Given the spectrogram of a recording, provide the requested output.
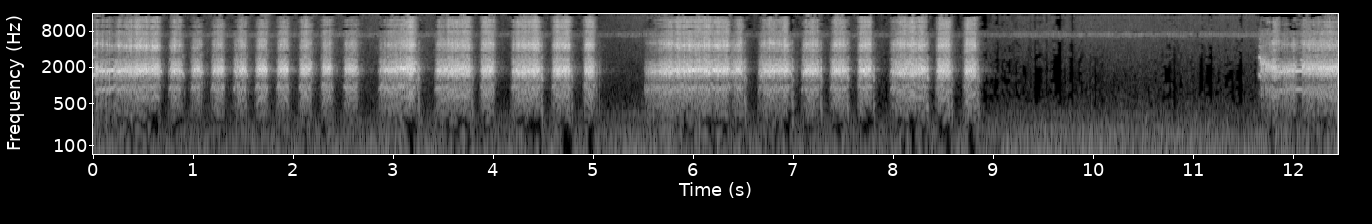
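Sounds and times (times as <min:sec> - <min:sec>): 
female junglefowl giving harsh clucking notes: 0:00.0 - 0:09.0, 0:11.6 - 0:12.4.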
